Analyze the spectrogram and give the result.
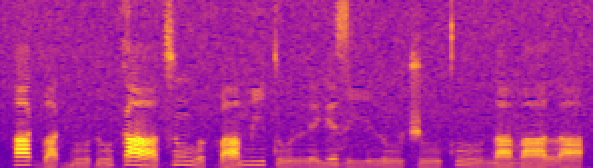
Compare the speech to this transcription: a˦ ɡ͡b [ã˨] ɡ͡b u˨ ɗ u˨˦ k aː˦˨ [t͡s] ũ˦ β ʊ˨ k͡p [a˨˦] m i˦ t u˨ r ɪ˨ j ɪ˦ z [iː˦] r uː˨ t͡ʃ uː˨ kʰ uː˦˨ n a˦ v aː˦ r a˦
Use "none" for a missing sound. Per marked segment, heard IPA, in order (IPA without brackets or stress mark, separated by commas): a˨, t͡s, a˨˦, iː˨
